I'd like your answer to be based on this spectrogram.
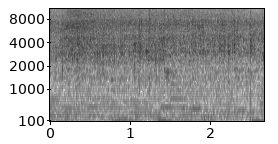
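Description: Freshly caught trevally frying in a pan at a tropical island camp, a steady, close, loud sizzle with crackling oil throughout.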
